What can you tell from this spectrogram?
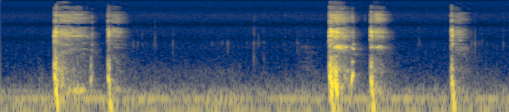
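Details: Two clusters of short, dry coughs, about five in all, over a low steady hum, from a coughing compilation recorded in July; cough.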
